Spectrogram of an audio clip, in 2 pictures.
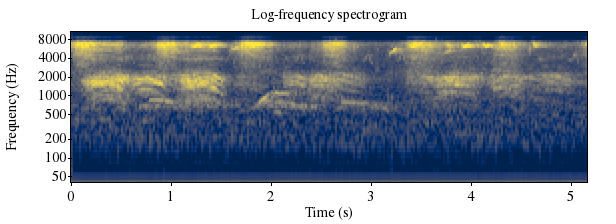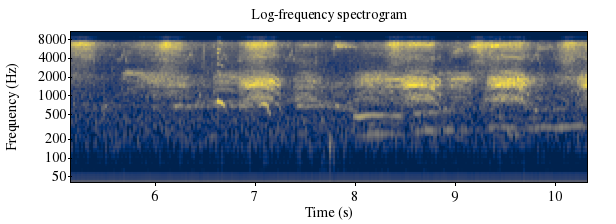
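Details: Black swans at Nehru Zoo Park, Hyderabad, give harsh, nasal bugling notes about once a second, several birds overlapping in a steady chorus.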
